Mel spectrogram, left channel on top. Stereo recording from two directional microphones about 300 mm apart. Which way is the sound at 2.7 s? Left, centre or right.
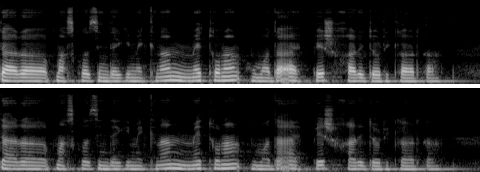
Centre.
